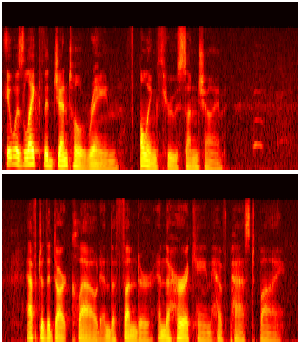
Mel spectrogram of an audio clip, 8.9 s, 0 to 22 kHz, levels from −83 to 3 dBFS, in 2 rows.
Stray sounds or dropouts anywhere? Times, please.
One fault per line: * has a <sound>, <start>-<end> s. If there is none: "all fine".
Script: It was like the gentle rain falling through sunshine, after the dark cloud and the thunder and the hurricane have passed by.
* has a dropout, 2.0-2.1 s
* has a breath, 3.7-4.5 s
